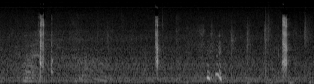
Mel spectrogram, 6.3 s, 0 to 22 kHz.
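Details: 4-day-old baby with hiccups: three sharp, sudden hiccup clicks about two to three seconds apart, with a few soft vocal squeaks between.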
